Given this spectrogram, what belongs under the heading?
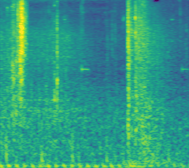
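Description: Shotgun blasts tear through a pillar in the tactical shooter game Rainbow Six Siege, a couple of loud, sharp booms over a constant rumble of game noise and debris.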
